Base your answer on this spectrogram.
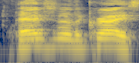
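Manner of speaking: loud yell, shouted right up close. Answering a companion who then complains of being yelled at in the ear, yelling. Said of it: "Why are you yelling at me?".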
